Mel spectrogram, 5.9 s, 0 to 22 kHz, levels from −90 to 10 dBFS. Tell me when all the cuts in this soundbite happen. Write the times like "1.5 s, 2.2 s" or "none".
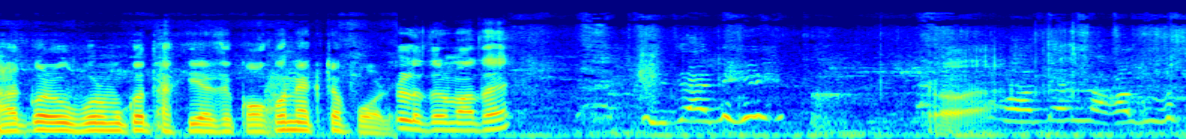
1.9 s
